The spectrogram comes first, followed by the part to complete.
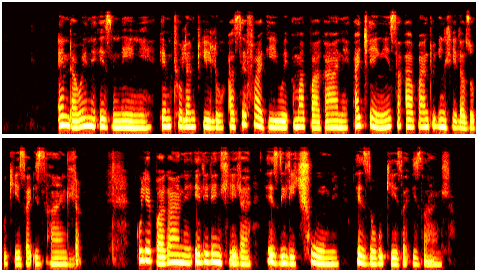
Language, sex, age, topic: North Ndebele, male, 36-49, health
